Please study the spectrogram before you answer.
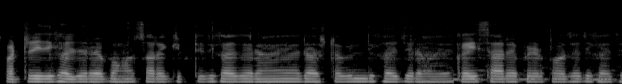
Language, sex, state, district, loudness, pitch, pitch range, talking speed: Hindi, male, Rajasthan, Nagaur, -34 LUFS, 130 Hz, 125-130 Hz, 240 wpm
